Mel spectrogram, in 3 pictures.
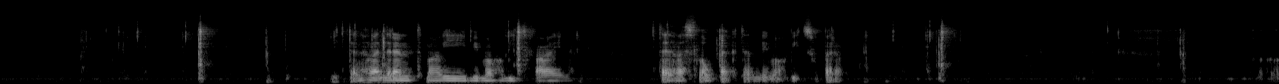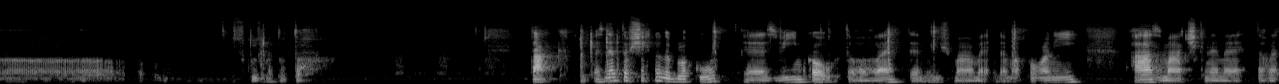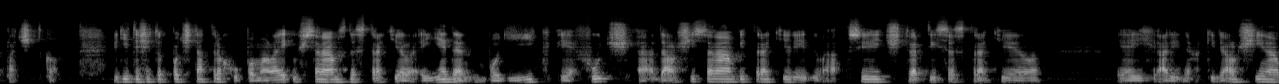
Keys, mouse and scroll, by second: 3.4-5.2 drag, 6.5-15.0 drag, 18.6 a, 18.8 a.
